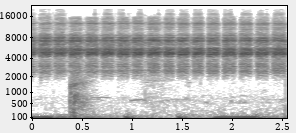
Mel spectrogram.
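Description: A cicada sings a steady, shrill, buzzing drone with a fast pulsing texture.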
